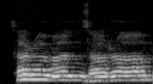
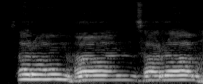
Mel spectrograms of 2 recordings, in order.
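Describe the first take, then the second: First: All syllables get nearly the same short beat. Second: The syllable 한 is drawn out long. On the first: The speaker calls it wrong. "거의 같은 박자" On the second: The speaker calls it right. "한이 길다니까"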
